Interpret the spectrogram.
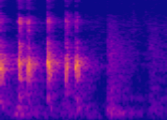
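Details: Chukar partridge, tagged as female: five quick, harsh, mid-pitched clucking notes evenly spaced over about a second, followed by a softer low rustle.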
